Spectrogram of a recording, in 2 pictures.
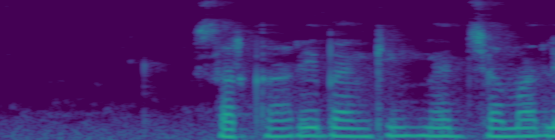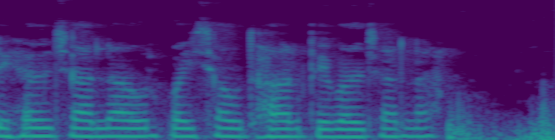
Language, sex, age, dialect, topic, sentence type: Bhojpuri, male, 18-24, Western, banking, statement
